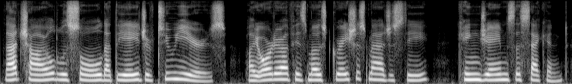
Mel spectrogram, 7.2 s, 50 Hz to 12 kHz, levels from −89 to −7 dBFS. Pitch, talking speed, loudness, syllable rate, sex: 215 Hz, 175 wpm, -17 LUFS, 4.3 syllables/s, female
